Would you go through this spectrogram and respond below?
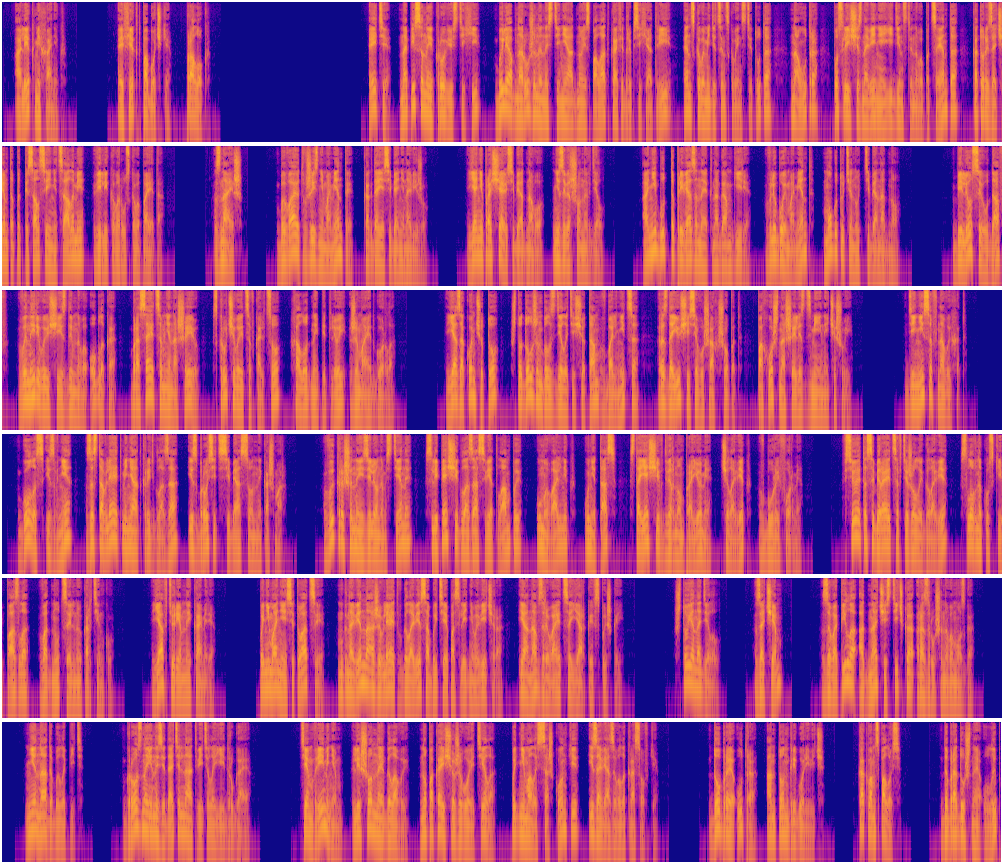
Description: Aудиокнига Эффект побочки Автор Олег Механик Читает аудиокнигу Авточтец ЛитРес.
